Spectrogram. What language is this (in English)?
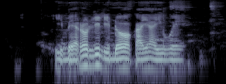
Rombo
